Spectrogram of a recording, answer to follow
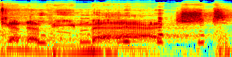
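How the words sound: It is said in a loud, aggressive announcer way.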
